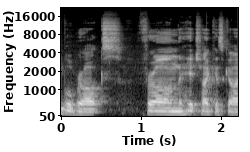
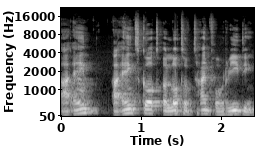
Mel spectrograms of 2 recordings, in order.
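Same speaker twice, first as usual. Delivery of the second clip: loose, approximate South African accent. Reading the quiz quote for question seventeen in a kind of south african accent. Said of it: "That's a kind of South African accent".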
